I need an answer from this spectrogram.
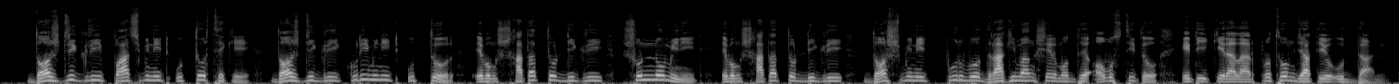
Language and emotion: Bengali, neutral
